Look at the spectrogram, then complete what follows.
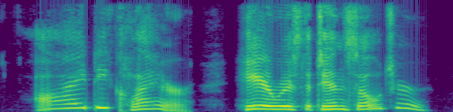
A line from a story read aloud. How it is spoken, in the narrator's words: a voice cried out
